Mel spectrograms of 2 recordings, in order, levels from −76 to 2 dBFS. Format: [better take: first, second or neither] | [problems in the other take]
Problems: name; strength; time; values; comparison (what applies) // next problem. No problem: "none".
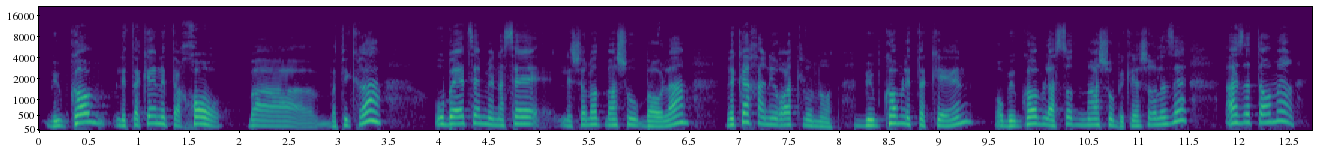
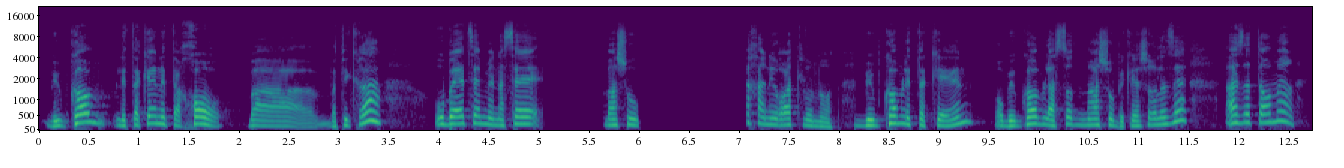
first | audio cutting out; at 5 s for 0.5 s and at 6 s for 1 s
